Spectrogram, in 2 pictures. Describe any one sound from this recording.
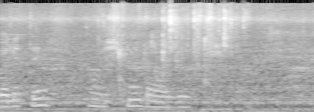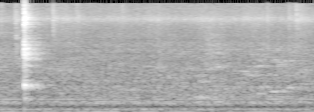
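Potato chunks plop into a thick sauce.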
